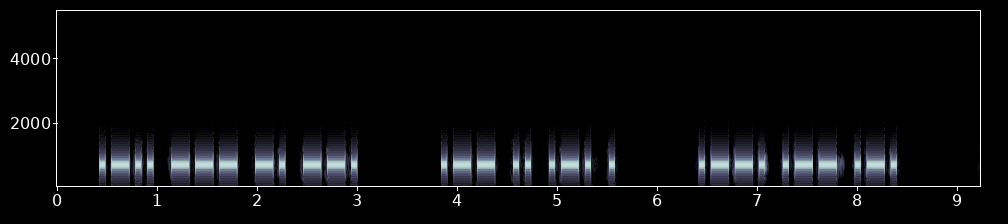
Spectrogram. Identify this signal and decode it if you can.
Morse code, heard as a keyed tone, about 20 wpm, 700 Hz. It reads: LONG WIRE PWR
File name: UK MASTER QSOs TRAINING / 20WPM / UK MASTER QSOs 0043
